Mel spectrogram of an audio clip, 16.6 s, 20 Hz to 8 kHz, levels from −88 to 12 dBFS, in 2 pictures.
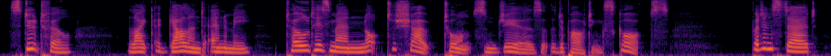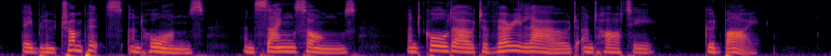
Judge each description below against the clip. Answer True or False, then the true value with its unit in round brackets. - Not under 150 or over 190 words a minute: False (135 wpm)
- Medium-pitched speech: True (180 Hz)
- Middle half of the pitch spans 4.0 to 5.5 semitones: False (3.5 semitones)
